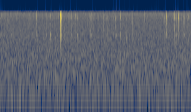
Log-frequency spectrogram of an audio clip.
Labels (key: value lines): label: ambient
recorder: HydroMoth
